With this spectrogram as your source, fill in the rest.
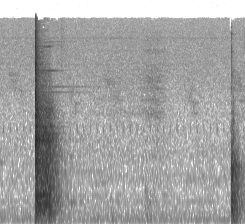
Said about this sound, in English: I'm gonna put the flat side on the outside, and I'm gonna go ahead and score that on both sides.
